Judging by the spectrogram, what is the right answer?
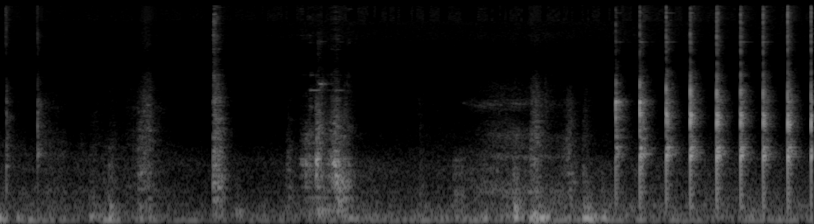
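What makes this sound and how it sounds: The plastic handle of a knife from a mystery box is tapped in a quick, even run of sharp, bright clicks near the end, after scattered handling noises. The handle sounds hollow and may not hold up like high-end handles, so it is to be replaced with a wooden one.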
